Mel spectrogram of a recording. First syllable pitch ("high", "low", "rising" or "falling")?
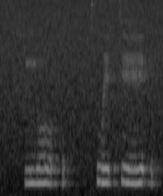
high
